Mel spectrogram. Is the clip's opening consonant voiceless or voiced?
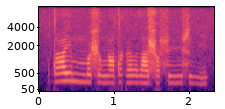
voiced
